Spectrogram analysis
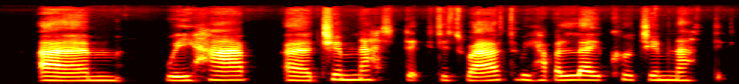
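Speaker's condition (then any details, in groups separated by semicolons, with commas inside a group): Deafness; questions interpreted into sign language by interpreter Lisa; sign-supported English, signing and speaking at the same time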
